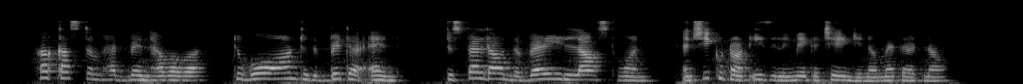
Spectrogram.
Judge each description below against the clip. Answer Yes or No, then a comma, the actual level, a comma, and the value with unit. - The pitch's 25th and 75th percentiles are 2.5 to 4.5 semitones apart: No, average, 4.9 semitones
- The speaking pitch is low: No, high, 205 Hz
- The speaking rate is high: No, average, 180 wpm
